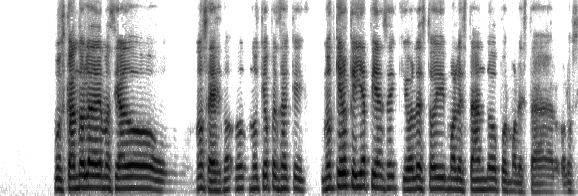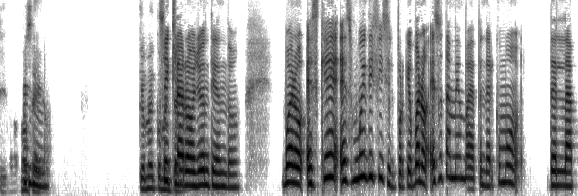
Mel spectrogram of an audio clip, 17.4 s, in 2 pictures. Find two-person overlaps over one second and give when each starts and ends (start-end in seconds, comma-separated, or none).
none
